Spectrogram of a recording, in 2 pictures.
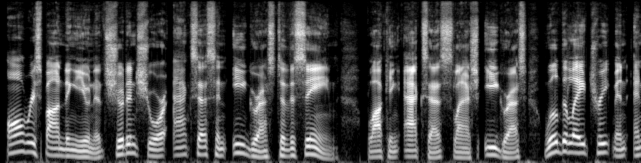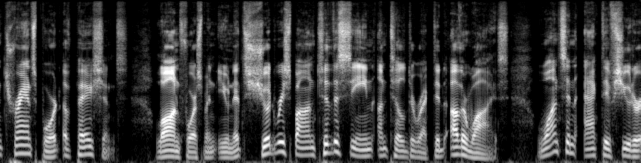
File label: ELearning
